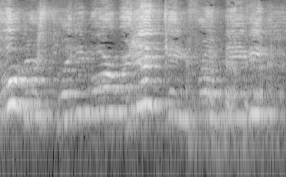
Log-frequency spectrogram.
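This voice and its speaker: Someone puts on a squeaky character voice at an extremely high pitch, speaking at a moderate pace. Clear background noise and a clear echo are present. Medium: stage play. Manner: folksy, hearty.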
